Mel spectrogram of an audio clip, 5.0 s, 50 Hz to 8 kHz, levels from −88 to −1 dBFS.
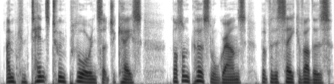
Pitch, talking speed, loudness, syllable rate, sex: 120 Hz, 225 wpm, -17 LUFS, 6.0 syllables/s, male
